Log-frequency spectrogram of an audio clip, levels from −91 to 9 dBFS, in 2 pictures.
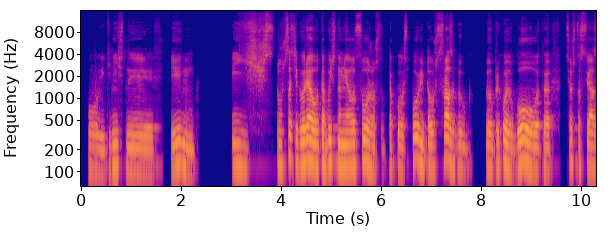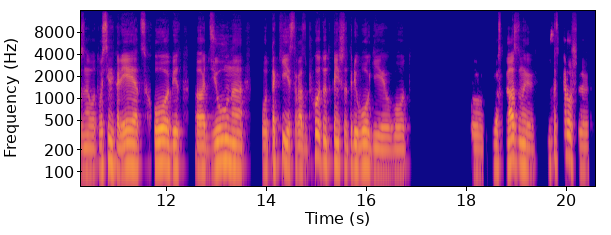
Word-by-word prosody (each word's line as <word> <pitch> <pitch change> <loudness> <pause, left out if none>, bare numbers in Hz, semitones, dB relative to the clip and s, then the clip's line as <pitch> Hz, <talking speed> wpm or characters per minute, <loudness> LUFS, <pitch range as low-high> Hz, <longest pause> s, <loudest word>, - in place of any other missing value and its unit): Ой, 110 -2 -3
единичный 110 +1 -3
фильм 115 -4 -1 0.7
и 120 -1 -3
ж - - -10
ш 120 +3 -7
ну, 120 -1 -2
кстати 135 +3 -2
говоря, 130 +2 +7
вот 120 0 +2
обычно 130 +1 +1
мне 115 0 +3
вот 120 0 +1
сложно 120 -3 +2
что-то 195 - -17
такое 110 -2 -4
вспомнить, 125 +4 +1
потому 115 +1 0
что 115 0 -11
сразу 140 -2 +5
гыг 110 -1 -7 0.3
э, 115 -1 +1
приходит 120 0 +1
в 105 - -6
голову 120 -2 +6
это 110 0 -3 0.2
всё, 135 - -5
что 130 -2 -9
связано 110 -2 +1
вот: 105 0 -6
"Властелин 120 +2 0
колец", 115 +1 +1 0.2
"Хоббит", 120 -2 +4 0.2
э, 115 0 +2
"Дюна"- 120 0 +2 0.3
вот 115 0 -6
такие 130 0 0
сразу 110 -2 -4
приходят. 160 +2 0
Ну, 130 - +2
это, 130 - -14
конечно, 125 -3 -2
трилогии 110 -3 0
вот. 100 +4 -5 1.2
А, - - -9 0.4
рассказаны. 120 -2 0 0.2
Ну, 125 - -13
кстати, 135 +2 -8
хорошие. 140 -9 -2
120 Hz, 145 wpm, -21 LUFS, 110-125 Hz, 1.2 s, говоря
